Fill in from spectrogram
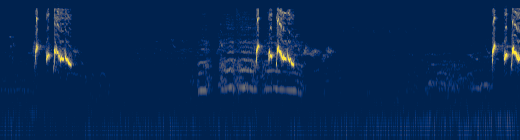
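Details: Red-whiskered bulbul showing off its song phrasing: short, bright, sweeping whistled phrases in three bursts spaced roughly three seconds apart, with a softer, lower harmonic call between them.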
